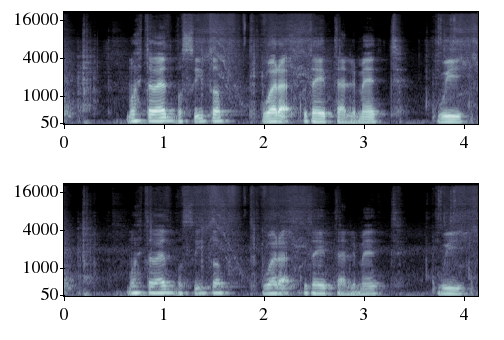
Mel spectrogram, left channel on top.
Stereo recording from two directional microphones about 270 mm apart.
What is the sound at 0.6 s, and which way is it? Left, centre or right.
Speech, left.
